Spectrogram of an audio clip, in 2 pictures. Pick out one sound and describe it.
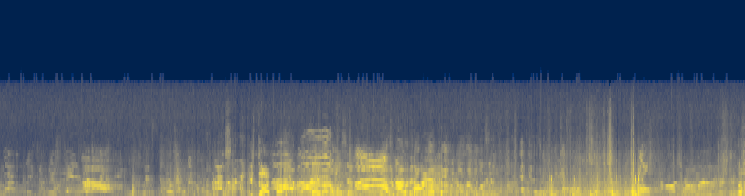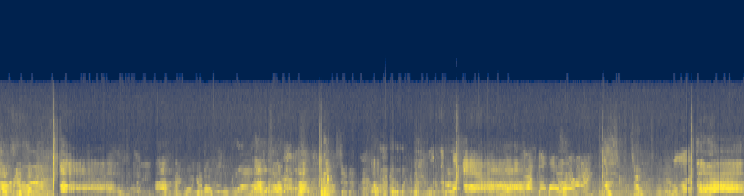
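A man shouts with animation, heard from nearby outdoors.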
